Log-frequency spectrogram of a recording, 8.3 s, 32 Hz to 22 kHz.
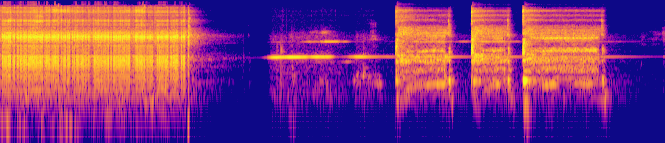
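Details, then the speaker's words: Lincoln 140 Pro MIG welder, .035 wire, wire speed turned down: arc crackles in short uneven bursts that cut out and restart; wire hanging up, liner may need blowing out. "yeah see she's hanging up somewhere so what we're going to do is um we're going to actually take a look at the the liner uh liner night might need to be blown out"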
